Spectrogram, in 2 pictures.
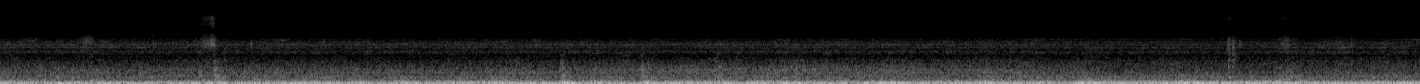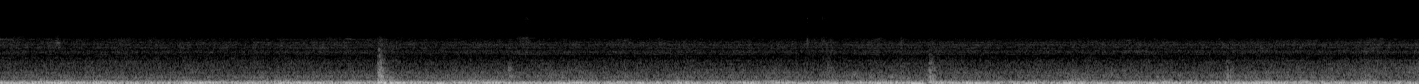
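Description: Passenger train carriage in motion, heard from inside: a steady low rumble with a few faint clicks, one sharper click about eighteen seconds in.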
